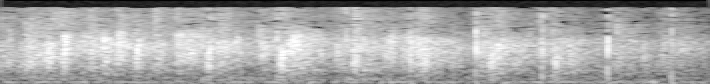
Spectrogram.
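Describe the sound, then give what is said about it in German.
An audience applauds steadily for a few seconds for a woman who has just told a personal story, a dense, even patter of many hands clapping at moderate volume, with no voices over it. “Ich glaube, da dürfen wir einen Applaus geben,”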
